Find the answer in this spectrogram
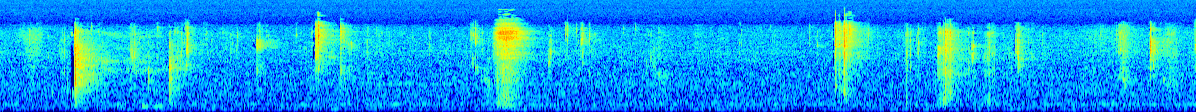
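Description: Quiet, close-miked chewing and mouth sounds, broken by scattered short sharp clicks and a few brief crisp bites.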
